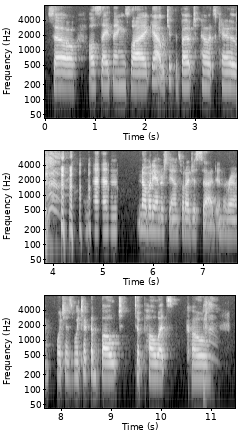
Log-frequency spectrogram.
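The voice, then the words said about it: Distinct Vancouver Canadian accent. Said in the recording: “I've been told a distinctly Vancouver accent.”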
